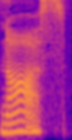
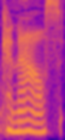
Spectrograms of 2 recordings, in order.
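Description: First: The initial k sound is silent. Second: The initial k sound is pronounced. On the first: The speaker calls it right. "it's Noss" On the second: The speaker calls it wrong. "So your last name isn't Knaus"

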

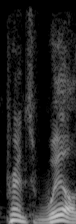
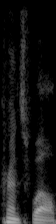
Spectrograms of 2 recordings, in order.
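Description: First: The last syllable sounds like 'will'. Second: The last syllable sounds like 'well'. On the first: The speaker calls it right. "it's Prince Will" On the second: The speaker calls it wrong. "not Prince Well"

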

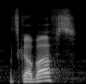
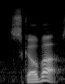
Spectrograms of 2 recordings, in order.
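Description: First: Both words are said fully and separately. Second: The words blur fast into one syllable.

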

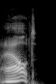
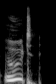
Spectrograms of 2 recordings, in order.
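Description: First: It is said in a standard American accent. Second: It is said in a Canadian accent.

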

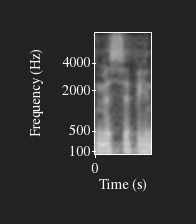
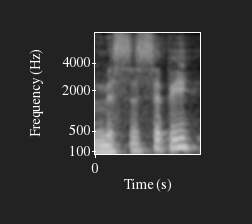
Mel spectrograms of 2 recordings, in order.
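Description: First: It is said the local Southern way. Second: It is said the outsider, non-local way. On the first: The speaker is from there. The speaker calls it right. "it's Mississippi, if you're from Mississippi" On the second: The speaker is not from there. The speaker calls it wrong. "not Mississippi"

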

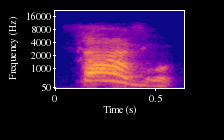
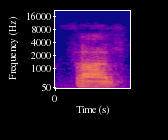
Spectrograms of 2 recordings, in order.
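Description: First: The word is shouted loudly and sternly. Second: The word is said softly and quietly. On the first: "It's like if I'm yelling at her like I'm her dad" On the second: "So it's like favre, but like really quiet"

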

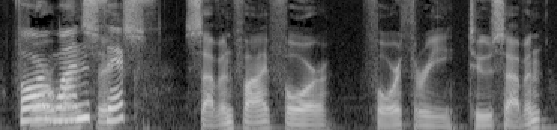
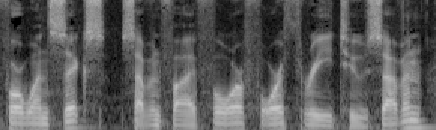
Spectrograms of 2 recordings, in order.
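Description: First: The number is said slowly. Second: The number is said quickly.

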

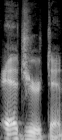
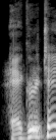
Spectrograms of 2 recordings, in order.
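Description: First: The g is soft, as in edge. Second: The g is hard, as in egg. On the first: The speaker calls it right. "It's Edgerton. as in over the edge" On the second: The speaker calls it wrong.

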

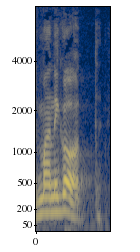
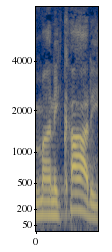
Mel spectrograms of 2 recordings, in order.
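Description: First: The word is clipped and its final vowel dropped. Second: The word is said in full with its final vowel. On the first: The speaker calls it right. "it's manigot" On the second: The speaker calls it wrong. "It's not manicotti"

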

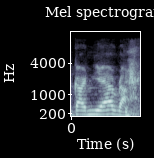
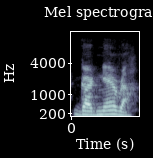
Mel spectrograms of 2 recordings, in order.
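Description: First: The word is said loudly. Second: The word is said at normal volume.

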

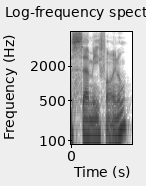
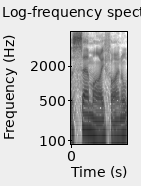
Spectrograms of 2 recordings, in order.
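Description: First: Semi-final is said with a British pronunciation. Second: Semi-final is said with an American pronunciation. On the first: The speaker calls it right. "It's the semi-final" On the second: The speaker calls it wrong. "It's not the semi-final"

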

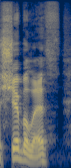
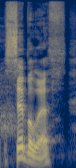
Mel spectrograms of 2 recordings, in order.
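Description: First: The word begins with an sh sound. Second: The word begins with a plain s sound. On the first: The speaker belongs to the group. The speaker calls it right. "no, this is a shibboleth" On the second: The speaker is an outsider. The speaker calls it wrong. "And he says"

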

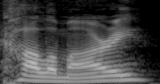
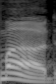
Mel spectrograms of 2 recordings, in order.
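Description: First: The word is said with its final syllable. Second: The word ends without its final syllable. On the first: "It's not calamari" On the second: "lose the last syllable"

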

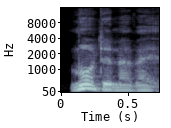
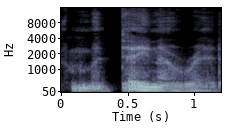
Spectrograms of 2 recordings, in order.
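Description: First: Modena is said with an Italian pronunciation. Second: Modena is said with an English pronunciation.

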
